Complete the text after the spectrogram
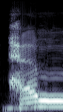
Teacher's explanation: তশদীদ ওয়ালা মিমের সাথে 3 সেকেন্ড পরিমাণ গুন্নাহ করে পড়ব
